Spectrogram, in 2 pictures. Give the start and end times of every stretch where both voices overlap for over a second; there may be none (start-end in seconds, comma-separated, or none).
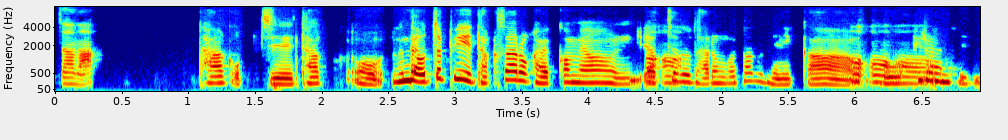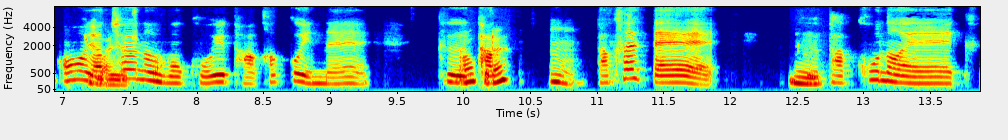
5.9-7.7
